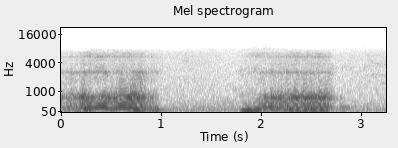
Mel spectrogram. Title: Loud girl snoring July 05 2017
